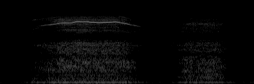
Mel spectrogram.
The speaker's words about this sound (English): nasal breathing sounds.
